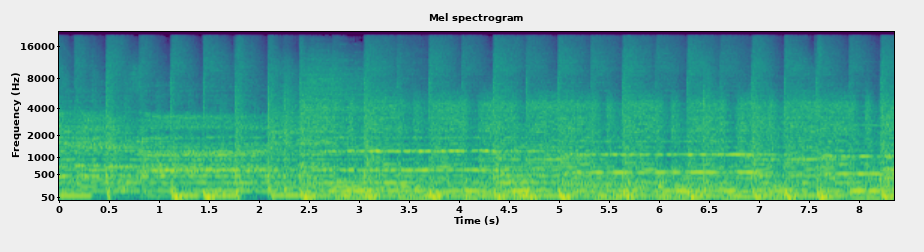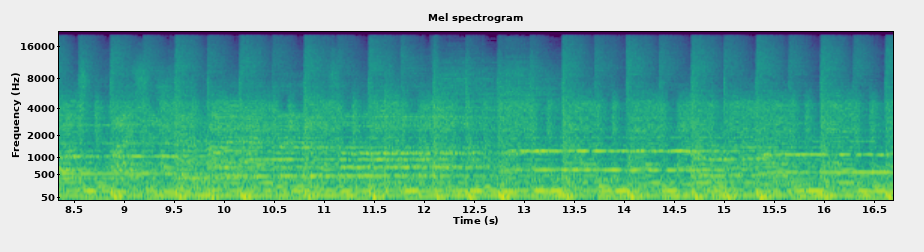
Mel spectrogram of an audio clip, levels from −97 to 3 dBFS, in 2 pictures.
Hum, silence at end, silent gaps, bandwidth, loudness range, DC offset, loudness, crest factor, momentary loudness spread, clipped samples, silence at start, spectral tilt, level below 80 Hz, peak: none; 0 s; none; over 20 kHz; 1 LU; under 0.1%; -12 LUFS; 10 dB; 2 LU; under 0.1%; 0 s; -5 dB/octave; -18 dBFS; 0 dBFS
